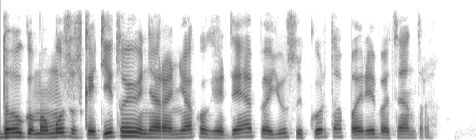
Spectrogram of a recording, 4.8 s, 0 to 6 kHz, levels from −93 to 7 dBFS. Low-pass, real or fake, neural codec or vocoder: 5.4 kHz; real; none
